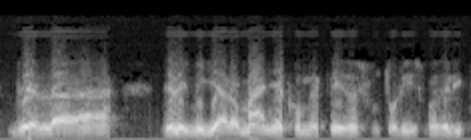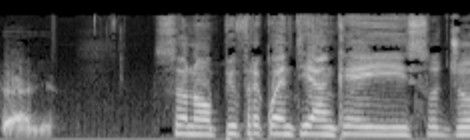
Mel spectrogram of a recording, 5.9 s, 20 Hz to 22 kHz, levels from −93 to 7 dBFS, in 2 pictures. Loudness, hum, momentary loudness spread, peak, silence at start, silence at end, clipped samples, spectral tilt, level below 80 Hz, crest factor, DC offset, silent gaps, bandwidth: -14 LUFS; none; 8 LU; -2 dBFS; 0.05 s; 0 s; under 0.1%; -3.5 dB/octave; -42 dBFS; 12 dB; 2%; none; 14 kHz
